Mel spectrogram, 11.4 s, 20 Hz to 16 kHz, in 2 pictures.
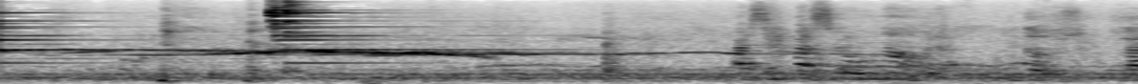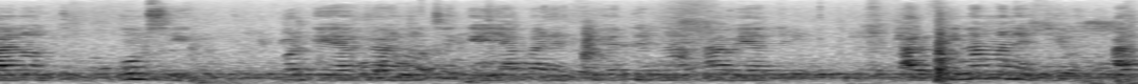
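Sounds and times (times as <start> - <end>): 
church bells tolling: 0.0 - 4.4
speech: 4.2 - 11.3.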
